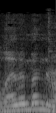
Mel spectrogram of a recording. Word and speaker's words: Linneman: The equally mysterious Tracy Z, Aviva Lael, Alicia Lemus, Rebecca Hughes, Val Linneman, Rhymes with Cinnamon,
